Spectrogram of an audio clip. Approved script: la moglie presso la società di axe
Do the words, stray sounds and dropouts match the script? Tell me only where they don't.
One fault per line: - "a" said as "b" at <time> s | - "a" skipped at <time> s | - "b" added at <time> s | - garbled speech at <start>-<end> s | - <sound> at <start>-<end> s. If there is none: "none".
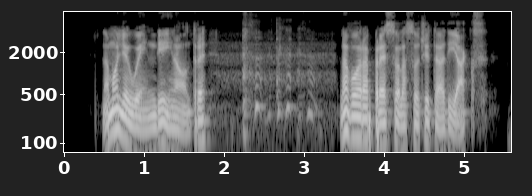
- "wendy inoltre lavora" added at 0.8 s
- cough at 2.1-3.2 s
